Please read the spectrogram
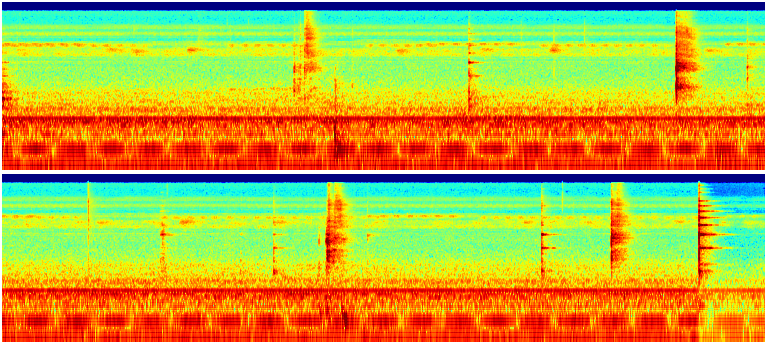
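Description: A metal spoon clinks against a steel pot and a glass dish while chocolate pudding mix is scooped and spread: about seven sharp taps spread through, the loudest about halfway and just before the end.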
